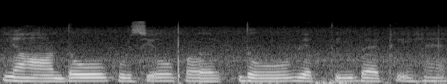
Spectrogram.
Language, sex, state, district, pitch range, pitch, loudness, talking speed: Hindi, female, Haryana, Jhajjar, 145-160 Hz, 155 Hz, -15 LUFS, 105 wpm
